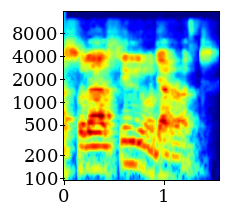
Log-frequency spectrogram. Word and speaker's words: الثلاثي المجرد: দুইটা মিলিয়ে বলতে হবে আসসুলাসিল মুজাররাদ।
